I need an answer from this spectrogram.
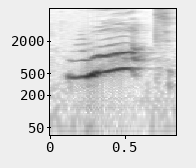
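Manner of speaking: outraged bear; hot exclaim. A narrator's reading. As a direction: Paddington hotly protesting to the host. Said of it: "exclaimed Paddington hotly".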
